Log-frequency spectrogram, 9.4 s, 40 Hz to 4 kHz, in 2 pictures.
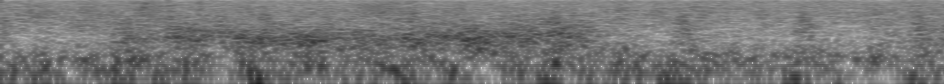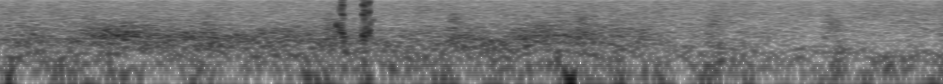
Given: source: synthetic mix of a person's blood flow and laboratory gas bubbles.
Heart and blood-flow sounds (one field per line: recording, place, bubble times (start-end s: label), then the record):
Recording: Doppler ultrasound of blood flow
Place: subclavian vein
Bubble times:
6.38-6.61 s: bubbles
From the record:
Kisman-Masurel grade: 112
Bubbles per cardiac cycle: 1 to 2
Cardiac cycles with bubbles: 1 to 10%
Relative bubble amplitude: moderate (0.250 to 0.450)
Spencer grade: 1 (occasional bubble signal discernible with the cardiac motion signal, with majority of cardiac periods free of bubbles)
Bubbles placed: anywhere in the cardiac cycle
